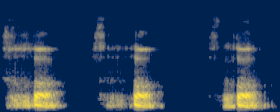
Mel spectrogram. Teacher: Kha memiliki sifat tebal, isti'la, dan dia makhrajnya di tenggorokan bagian atas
